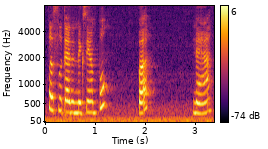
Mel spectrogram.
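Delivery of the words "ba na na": Ba-na-na in three separate beats, long gaps; syllable by syllable. Shown as a demonstration. Teacher shows blending to the class, syllable by syllable. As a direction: break Ba-na-na into slow, isolated syllables. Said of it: "we are blending into three syllables".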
